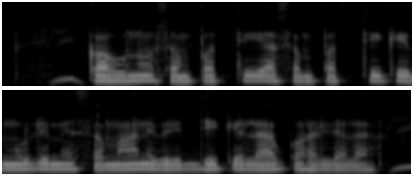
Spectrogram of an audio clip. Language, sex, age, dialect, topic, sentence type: Bhojpuri, male, 25-30, Western, banking, statement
